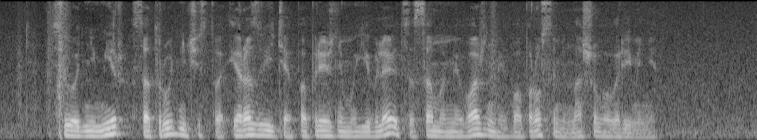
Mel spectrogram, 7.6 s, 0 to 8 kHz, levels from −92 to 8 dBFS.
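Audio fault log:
No faults heard in this speech recording.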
